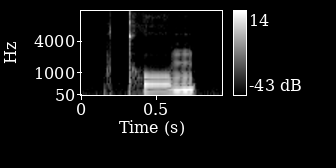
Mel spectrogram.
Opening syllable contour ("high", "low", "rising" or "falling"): rising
